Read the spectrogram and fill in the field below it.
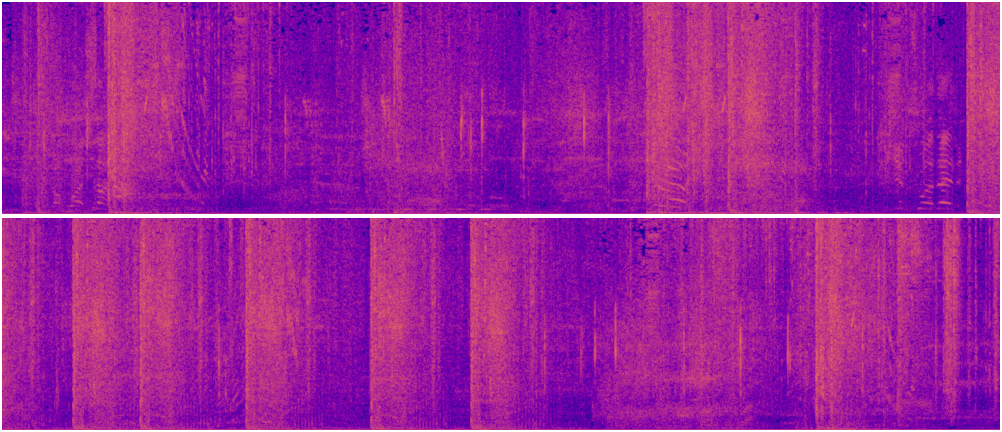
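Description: Heavy gunfire booms in short, loud bursts.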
